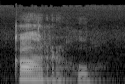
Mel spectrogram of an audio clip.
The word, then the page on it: bull: /bʊl/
